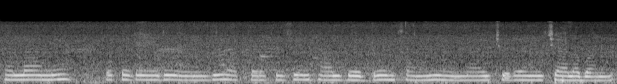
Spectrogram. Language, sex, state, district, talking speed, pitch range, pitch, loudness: Telugu, female, Andhra Pradesh, Sri Satya Sai, 135 wpm, 195-215 Hz, 205 Hz, -14 LUFS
